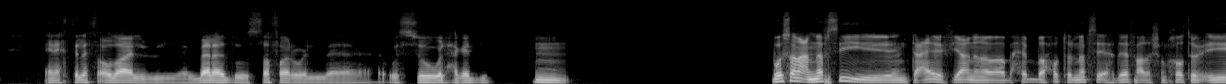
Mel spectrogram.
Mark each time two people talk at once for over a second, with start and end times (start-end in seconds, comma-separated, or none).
none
